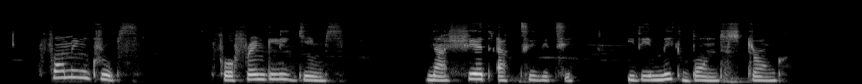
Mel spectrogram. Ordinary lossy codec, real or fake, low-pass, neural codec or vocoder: none; real; 7.2 kHz; none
